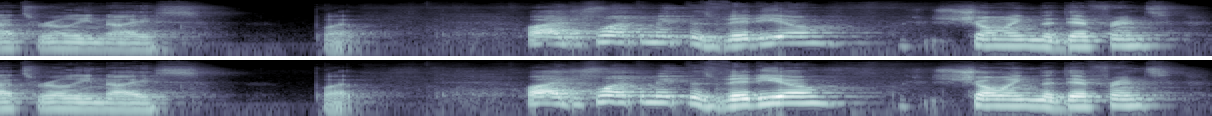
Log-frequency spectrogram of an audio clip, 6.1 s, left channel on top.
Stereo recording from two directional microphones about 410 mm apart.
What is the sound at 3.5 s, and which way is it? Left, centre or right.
Speech, right.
